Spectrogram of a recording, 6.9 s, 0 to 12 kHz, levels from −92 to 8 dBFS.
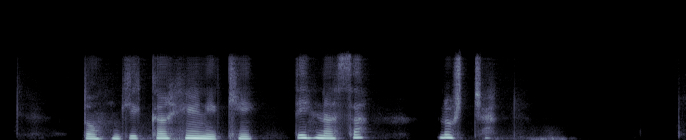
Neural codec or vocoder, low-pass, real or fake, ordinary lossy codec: codec, 16 kHz, 0.7 kbps, FocalCodec; 7.2 kHz; fake; Opus, 64 kbps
